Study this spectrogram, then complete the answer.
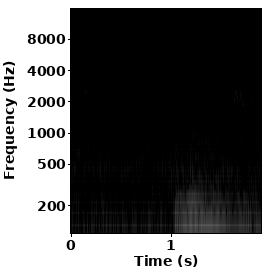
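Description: Cellos and basses play a deep, swelling passage.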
